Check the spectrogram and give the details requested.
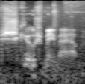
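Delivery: very quiet, hushed, breathy put-on character voice. Showing a voice he likes doing, in a put-on voice. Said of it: "I don't know why I like doing this voice".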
